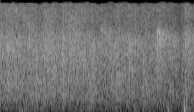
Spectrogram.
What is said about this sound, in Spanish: Así es que con un cariñoso aplauso recibimos a nuestra hermana querida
